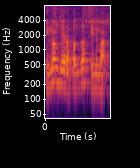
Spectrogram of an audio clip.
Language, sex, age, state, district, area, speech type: Kannada, male, 18-30, Karnataka, Koppal, rural, spontaneous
